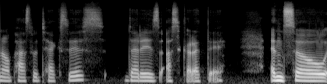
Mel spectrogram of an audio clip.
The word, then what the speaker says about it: Ascarate: And so there's an area in El Paso, Texas that is Ascarate. And so it's spelled with an S, but we spell it with a Z.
